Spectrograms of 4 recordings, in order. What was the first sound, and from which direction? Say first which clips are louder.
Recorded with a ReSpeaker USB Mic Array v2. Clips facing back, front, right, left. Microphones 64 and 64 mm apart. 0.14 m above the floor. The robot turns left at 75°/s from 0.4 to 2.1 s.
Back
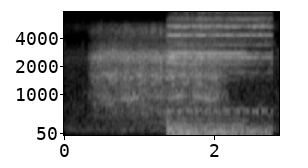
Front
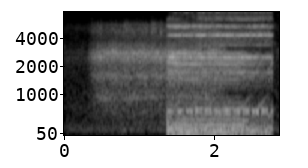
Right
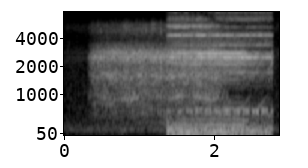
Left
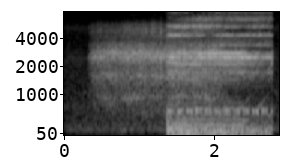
A fire alarm: front 3 dB, left 3 dB; 55° left.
